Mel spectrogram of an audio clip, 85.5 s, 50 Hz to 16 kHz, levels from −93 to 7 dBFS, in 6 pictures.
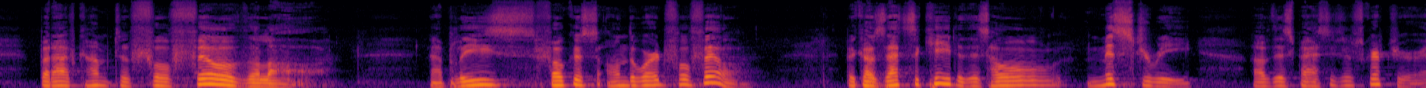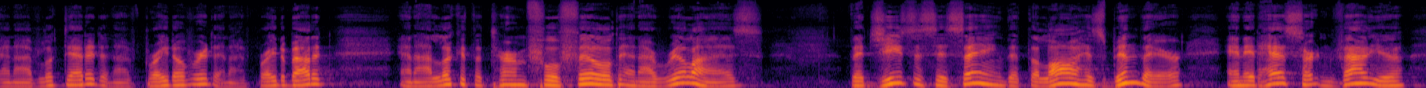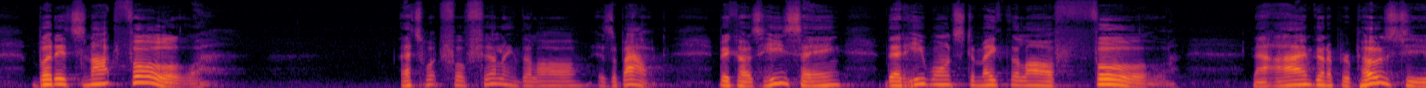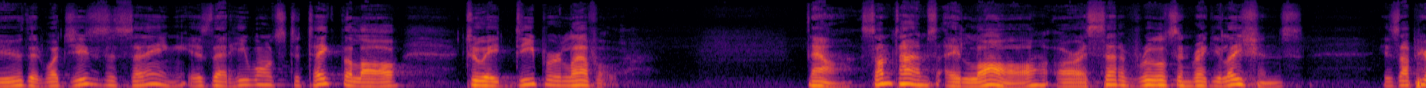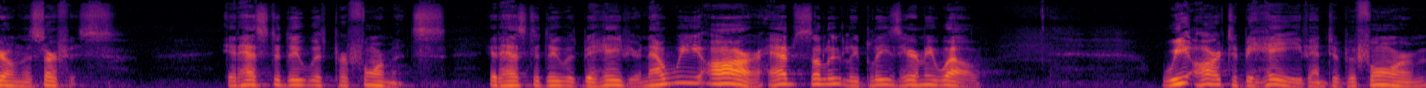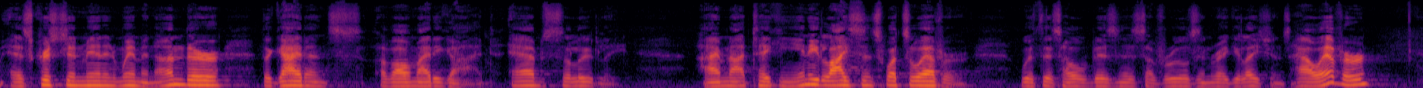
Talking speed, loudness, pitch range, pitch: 130 wpm, -30 LUFS, 125-155 Hz, 140 Hz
